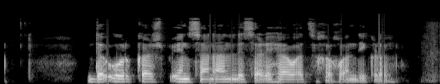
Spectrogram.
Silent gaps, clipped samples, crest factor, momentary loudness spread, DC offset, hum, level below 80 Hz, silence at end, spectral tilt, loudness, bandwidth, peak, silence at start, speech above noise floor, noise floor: none; under 0.1%; 16 dB; 8 LU; under 0.1%; none; -54 dBFS; 0.05 s; -5.5 dB/octave; -16 LUFS; 9.6 kHz; 0 dBFS; 0.9 s; 30 dB; -45 dBFS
